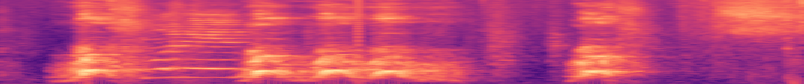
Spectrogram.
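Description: A dog barks in a short series of loud, close, tonal barks and yips, a cluster of four followed by a pause and one more, with no speech over it.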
